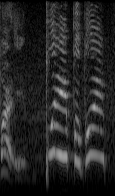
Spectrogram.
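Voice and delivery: very high, squeaky bleeped question; mock grumbling curse. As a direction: keep cursing while climbing out. Friend still cursing climbing out.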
